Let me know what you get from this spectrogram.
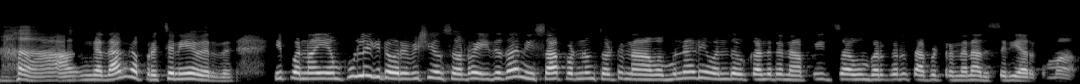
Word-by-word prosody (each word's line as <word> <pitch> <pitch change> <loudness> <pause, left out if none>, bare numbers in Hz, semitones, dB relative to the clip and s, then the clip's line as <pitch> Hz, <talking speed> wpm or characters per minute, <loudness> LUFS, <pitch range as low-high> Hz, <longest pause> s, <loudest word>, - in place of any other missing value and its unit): ஹ - - -12 0.5
அங்க 215 +3 -4
தாங்க 320 +8 +3
பிரச்சனையே 250 +4 +3
வருது. 175 -4 -3 0.5
இப்ப 285 0 +1
நான் 270 0 +4
என் 270 - -1
புள்ளைகிட்ட 380 -3 +1
ஒரு 260 - +2
விஷயம் 290 -1 -3
சொல்றேன். 255 +2 +2
இதுதான் 310 +8 +1
நீ 270 - -1
சாப்பிடணுன்னு 265 0 +2
சொல்லிட்டு, 245 +3 -3
நான் 230 -1 +3
அவன் 225 0 -3
முன்னாடியே 290 +3 -1
வந்து 250 +1 0
உட்காந்துட்டு, 240 +1 -1
நான் 205 0 -3
பீஸாவும், 235 -1 -2
பர்கர் 230 +2 -4
சாப்பிட்டுருந்தேனா 210 -1 -2
அது 180 - -9
சரியா 195 -3 -1
இருக்குமா? 160 0 -10
245 Hz, 155 wpm, -19 LUFS, 215-270 Hz, 0.5 s, நான்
